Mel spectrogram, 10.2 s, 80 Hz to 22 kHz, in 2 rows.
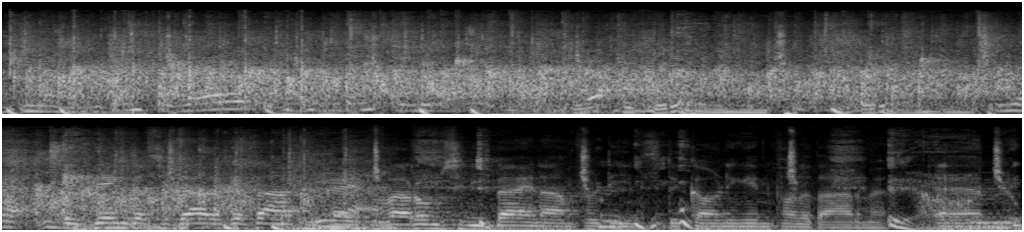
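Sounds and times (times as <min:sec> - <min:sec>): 
audience applause at a live talk: 0:00.0 - 0:07.3
laughter: 0:00.0 - 0:10.1
speech: 0:05.6 - 0:10.1.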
